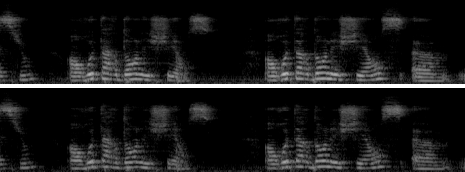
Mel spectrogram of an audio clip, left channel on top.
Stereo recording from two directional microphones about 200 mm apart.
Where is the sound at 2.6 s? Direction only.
40° left (ahead or behind).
